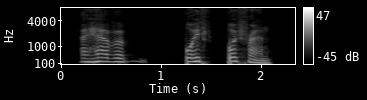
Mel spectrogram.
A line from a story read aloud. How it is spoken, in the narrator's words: she stammered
